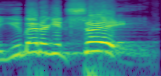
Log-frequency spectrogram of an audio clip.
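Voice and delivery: shouted, high and loud; mock harsh demand. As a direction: bark it like a pushy street preacher. Mock heavy-handed witnessing.

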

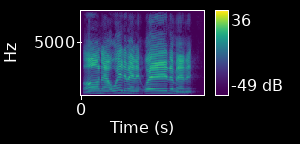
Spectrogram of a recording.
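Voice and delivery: loud, high mock protest; hammed-up shouted interruption; objector cutting in. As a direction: break in loudly like a doubter objecting. Voicing an objector interrupting him.

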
